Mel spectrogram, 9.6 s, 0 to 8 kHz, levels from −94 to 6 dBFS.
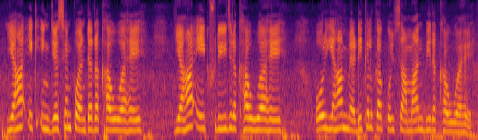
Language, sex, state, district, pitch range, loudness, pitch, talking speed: Hindi, female, Rajasthan, Jaipur, 230-265 Hz, -16 LUFS, 245 Hz, 145 wpm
